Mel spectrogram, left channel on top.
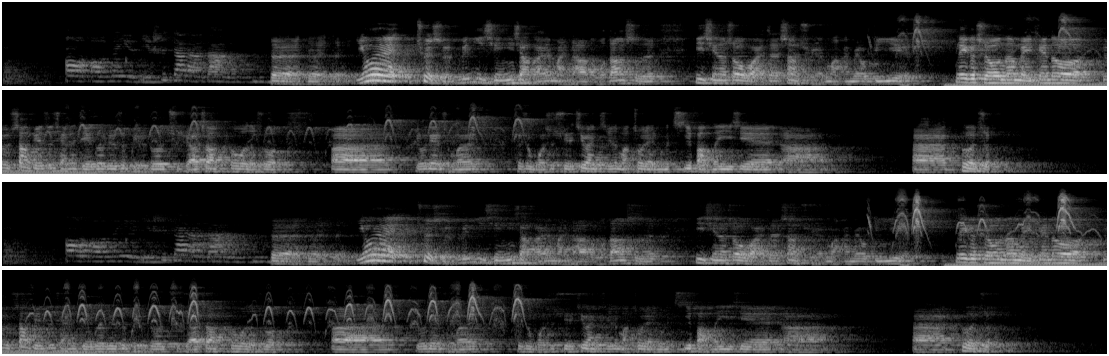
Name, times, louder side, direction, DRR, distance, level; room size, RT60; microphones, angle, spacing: voice 1, 0.6-2.8, left 2 dB, 60° left, 2 dB, 2.2 m, -41 dB
voice 2, 2.7-6.6 6.9-9.1 9.5-13.9 14.3-15.8 16.2-19.3 20.1-20.9, left 3 dB, 90° left, 4 dB, 1.6 m, -27 dB
sound 1, 8.7-9.3 9.5-11.0 11.3-13.2 13.5-16.3, right 11 dB, 60° right, 0.9 m, -33 dB
sound 2, 9.4-12.2, equal, 25° left, 2.4 m, -37 dB
25.0 x 10.5 x 9.9 m, 1.5 s
head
